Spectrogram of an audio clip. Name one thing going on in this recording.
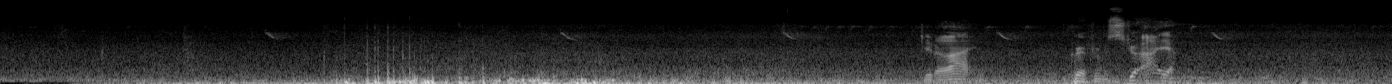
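Wind buffets loudly.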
